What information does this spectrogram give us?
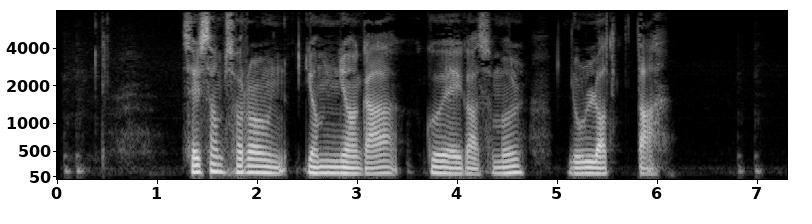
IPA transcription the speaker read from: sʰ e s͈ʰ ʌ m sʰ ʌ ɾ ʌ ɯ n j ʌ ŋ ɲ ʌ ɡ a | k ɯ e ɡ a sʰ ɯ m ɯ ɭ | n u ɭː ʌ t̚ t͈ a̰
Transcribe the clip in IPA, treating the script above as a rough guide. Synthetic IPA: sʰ e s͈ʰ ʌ m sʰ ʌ ɾ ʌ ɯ n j ʌ m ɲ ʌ ɡ a | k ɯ e ɡ a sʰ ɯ m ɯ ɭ | n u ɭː ʌ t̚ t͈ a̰

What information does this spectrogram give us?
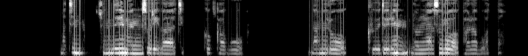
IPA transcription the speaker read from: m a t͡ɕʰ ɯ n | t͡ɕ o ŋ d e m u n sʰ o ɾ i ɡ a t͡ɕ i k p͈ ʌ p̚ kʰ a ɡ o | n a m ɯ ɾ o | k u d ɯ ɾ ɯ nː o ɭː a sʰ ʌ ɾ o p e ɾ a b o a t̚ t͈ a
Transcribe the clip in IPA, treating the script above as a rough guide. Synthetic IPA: m a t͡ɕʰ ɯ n | t͡ɕ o ŋ d e m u n sʰ o ɾ i ɡ a t͡ɕ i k k͈ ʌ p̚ kʰ a ɡ o | n a m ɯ ɾ o | k ɯ d ɯ ɾ ɯ nː o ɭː a sʰ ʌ ɾ o p a ɾ a b o a t̚ t͈ a

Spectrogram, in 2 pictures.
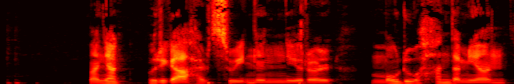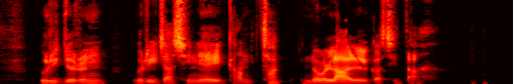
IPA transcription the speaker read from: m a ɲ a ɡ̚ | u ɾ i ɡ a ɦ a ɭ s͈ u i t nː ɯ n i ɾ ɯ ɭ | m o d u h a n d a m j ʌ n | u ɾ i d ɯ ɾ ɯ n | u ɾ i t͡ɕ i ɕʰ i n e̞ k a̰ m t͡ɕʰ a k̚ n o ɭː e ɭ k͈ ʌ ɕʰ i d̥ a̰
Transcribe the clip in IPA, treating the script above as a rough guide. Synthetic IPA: m a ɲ a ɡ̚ | u ɾ i ɡ a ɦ a ɭ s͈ u i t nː ɯ n i ɾ ɯ ɭ | m o d u h a n d a m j ʌ n | u ɾ i d ɯ ɾ ɯ n | u ɾ i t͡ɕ a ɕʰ i n e̞ k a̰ m t͡ɕʰ a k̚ n o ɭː a ɭ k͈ ʌ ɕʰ i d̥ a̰

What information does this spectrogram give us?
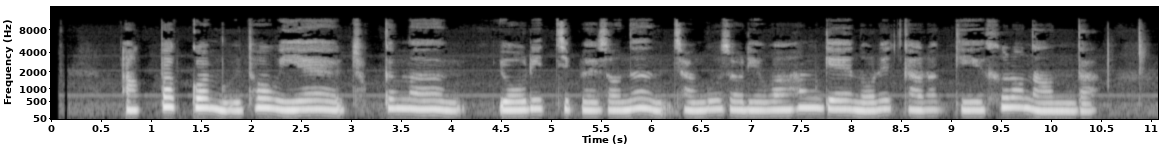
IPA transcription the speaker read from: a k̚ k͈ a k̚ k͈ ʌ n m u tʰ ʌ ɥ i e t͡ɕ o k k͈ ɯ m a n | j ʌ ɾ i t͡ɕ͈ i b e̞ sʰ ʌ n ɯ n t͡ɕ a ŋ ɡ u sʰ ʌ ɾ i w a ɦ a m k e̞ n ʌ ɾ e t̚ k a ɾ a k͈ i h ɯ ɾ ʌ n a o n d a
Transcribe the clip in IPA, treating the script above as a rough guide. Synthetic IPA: a k̚ p͈ a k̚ k͈ ʌ n m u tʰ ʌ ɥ i e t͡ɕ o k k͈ ɯ m a n | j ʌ ɾ i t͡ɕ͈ i b e̞ sʰ ʌ n ɯ n t͡ɕ a ŋ ɡ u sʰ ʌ ɾ i w a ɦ a m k e̞ n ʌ ɾ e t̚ k a ɾ a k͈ i h ɯ ɾ ʌ n a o n d a

